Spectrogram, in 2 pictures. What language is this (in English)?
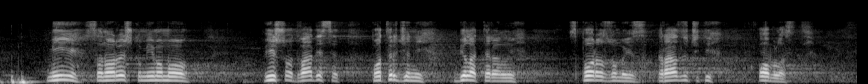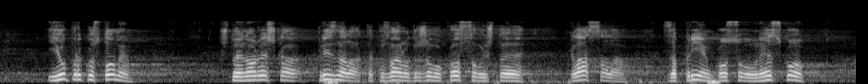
Serbian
